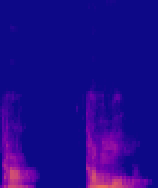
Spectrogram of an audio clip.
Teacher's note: Thai people, because the Thai they cannot pronounce DH. So for whatever DH they pronounce TH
